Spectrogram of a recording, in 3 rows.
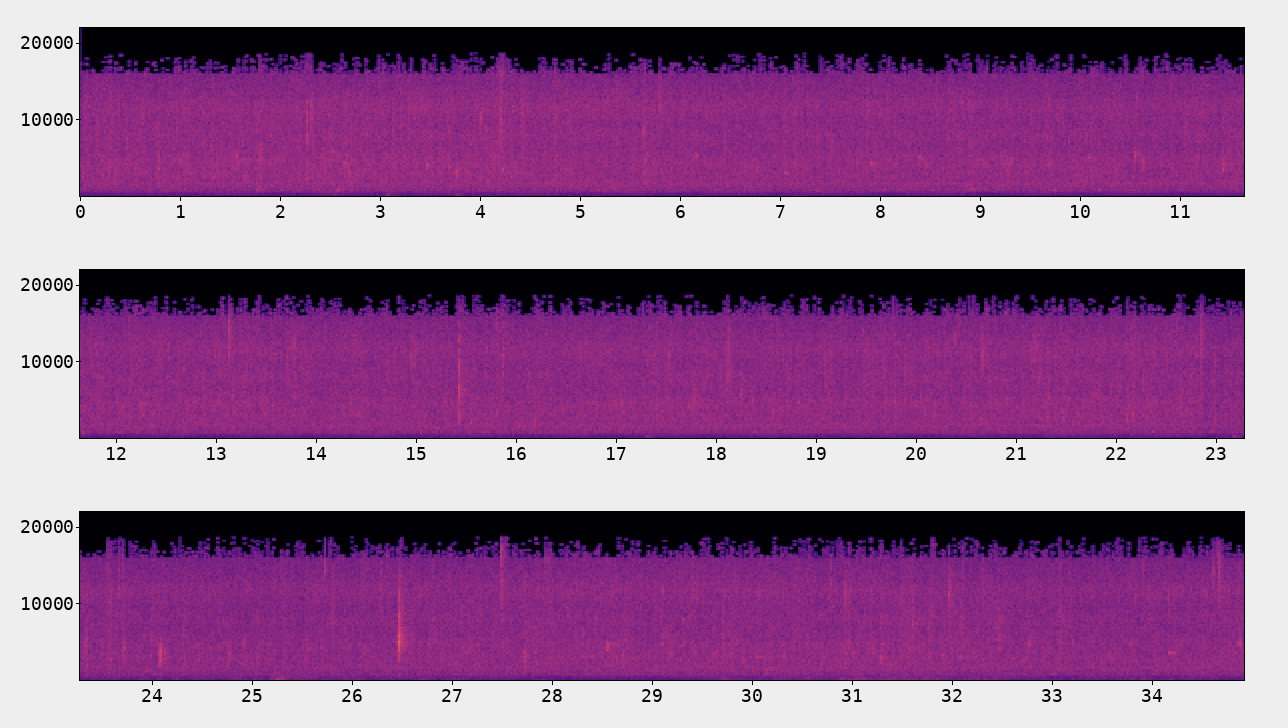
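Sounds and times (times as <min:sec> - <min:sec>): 
gentle rain: 0:00.0 - 0:34.9.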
